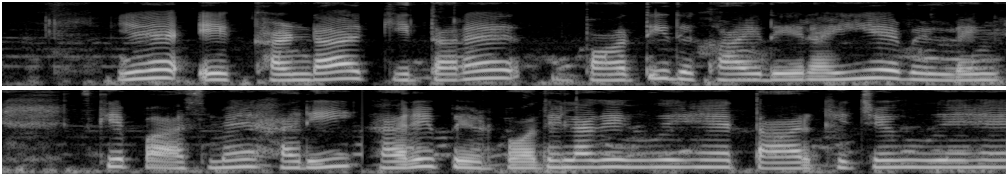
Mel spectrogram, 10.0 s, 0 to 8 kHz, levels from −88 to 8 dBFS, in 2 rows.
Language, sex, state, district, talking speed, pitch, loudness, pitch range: Hindi, female, Uttar Pradesh, Etah, 155 wpm, 245 Hz, -22 LUFS, 220-255 Hz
